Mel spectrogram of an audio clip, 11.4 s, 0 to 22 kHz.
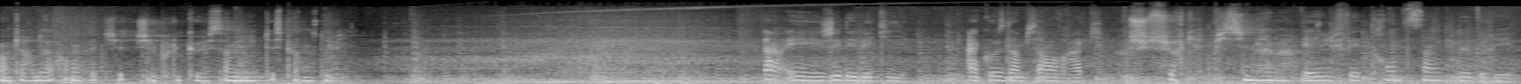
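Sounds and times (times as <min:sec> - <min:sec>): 
speech: 0:00.0 - 0:03.3, 0:05.7 - 0:11.3
traffic rumbling past on an expressway: 0:00.0 - 0:10.4
faint rising whine over expressway traffic: 0:02.3 - 0:09.8.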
